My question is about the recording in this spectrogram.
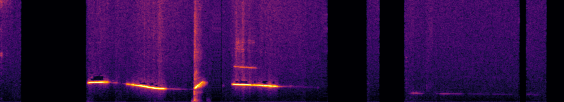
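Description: A person whistling a few short notes: a brief level note, a falling note, a quick upward swoop, then another falling note.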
